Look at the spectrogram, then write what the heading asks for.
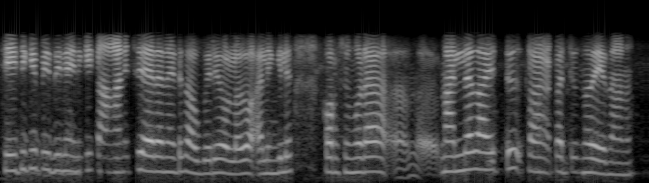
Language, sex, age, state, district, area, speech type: Malayalam, female, 18-30, Kerala, Pathanamthitta, urban, conversation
